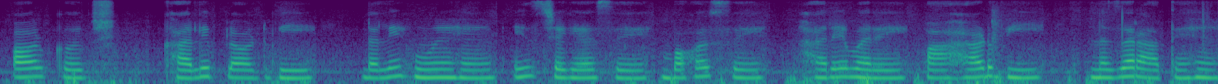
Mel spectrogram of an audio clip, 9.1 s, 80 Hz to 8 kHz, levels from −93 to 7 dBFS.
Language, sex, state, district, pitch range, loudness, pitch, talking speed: Hindi, female, Maharashtra, Aurangabad, 235-250 Hz, -31 LUFS, 240 Hz, 130 wpm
